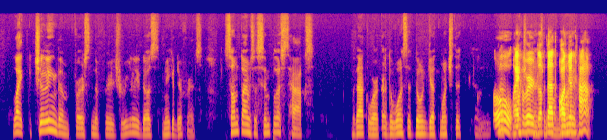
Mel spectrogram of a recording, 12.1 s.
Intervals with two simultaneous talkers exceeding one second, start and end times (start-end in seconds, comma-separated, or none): 10.0-11.6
